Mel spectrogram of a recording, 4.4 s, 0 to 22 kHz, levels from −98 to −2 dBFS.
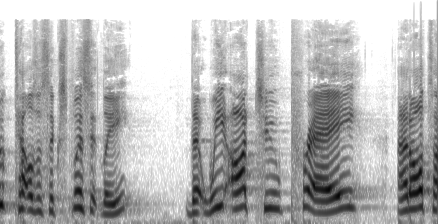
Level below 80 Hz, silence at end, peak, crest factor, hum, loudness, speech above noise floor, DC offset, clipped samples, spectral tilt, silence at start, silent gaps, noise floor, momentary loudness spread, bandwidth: -56 dBFS; 0 s; 0 dBFS; 16 dB; none; -16 LUFS; 40 dB; under 0.1%; under 0.1%; -4.5 dB/octave; 0 s; none; -55 dBFS; 11 LU; 15 kHz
